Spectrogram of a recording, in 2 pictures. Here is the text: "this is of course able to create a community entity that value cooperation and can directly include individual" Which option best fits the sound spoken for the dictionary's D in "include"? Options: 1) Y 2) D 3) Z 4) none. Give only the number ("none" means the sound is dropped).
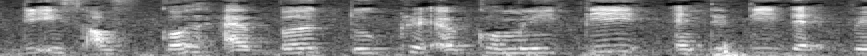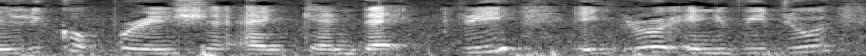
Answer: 4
